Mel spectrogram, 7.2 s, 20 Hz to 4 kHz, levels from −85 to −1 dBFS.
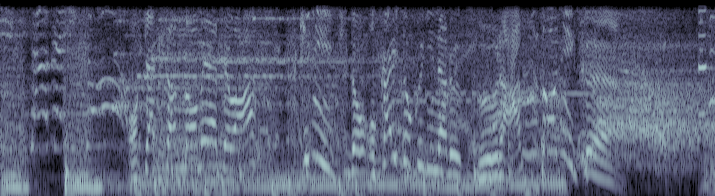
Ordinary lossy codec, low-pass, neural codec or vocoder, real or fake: none; 3.6 kHz; vocoder, 44.1 kHz, 128 mel bands every 256 samples, BigVGAN v2; fake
